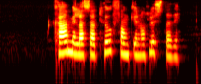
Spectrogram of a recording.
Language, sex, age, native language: Icelandic, female, 40-49, Icelandic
